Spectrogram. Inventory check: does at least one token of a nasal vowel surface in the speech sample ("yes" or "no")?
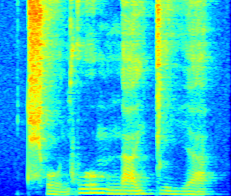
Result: no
